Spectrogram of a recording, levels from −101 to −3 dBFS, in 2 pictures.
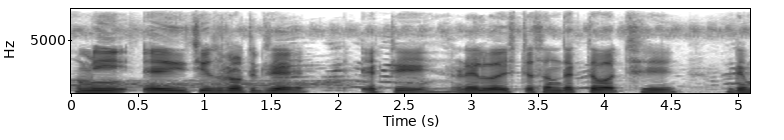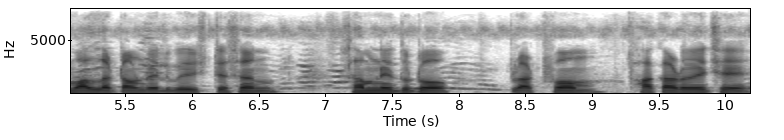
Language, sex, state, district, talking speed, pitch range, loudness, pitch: Bengali, male, West Bengal, Malda, 105 wpm, 135-145 Hz, -21 LUFS, 140 Hz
